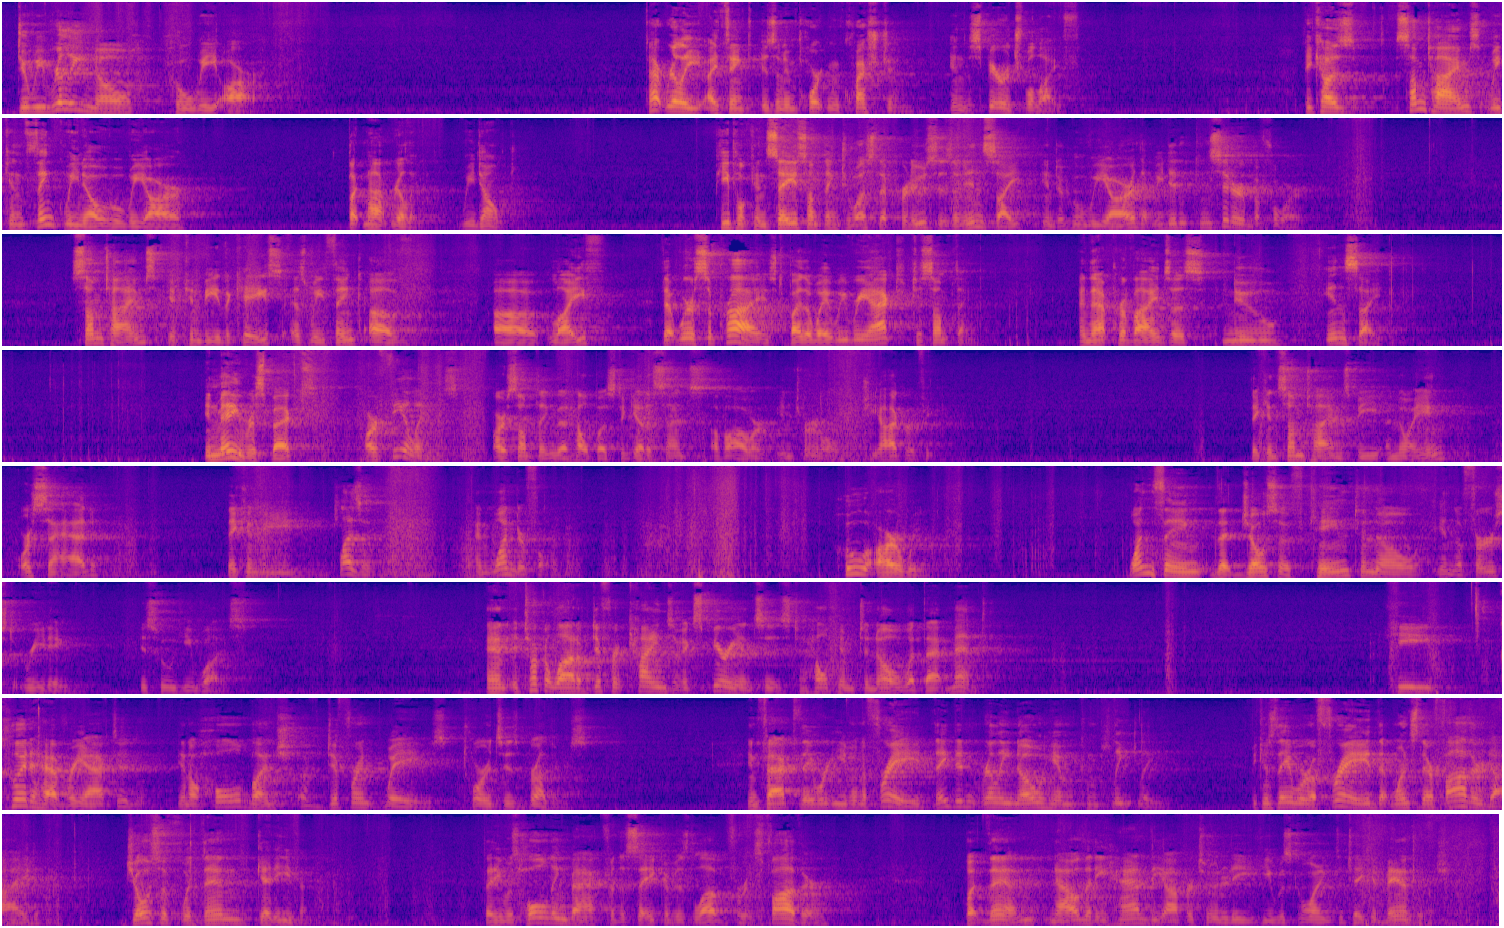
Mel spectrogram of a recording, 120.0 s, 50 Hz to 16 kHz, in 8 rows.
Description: Joseph knew who he was: Homily for Saturday, July 12, 2025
